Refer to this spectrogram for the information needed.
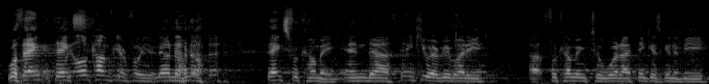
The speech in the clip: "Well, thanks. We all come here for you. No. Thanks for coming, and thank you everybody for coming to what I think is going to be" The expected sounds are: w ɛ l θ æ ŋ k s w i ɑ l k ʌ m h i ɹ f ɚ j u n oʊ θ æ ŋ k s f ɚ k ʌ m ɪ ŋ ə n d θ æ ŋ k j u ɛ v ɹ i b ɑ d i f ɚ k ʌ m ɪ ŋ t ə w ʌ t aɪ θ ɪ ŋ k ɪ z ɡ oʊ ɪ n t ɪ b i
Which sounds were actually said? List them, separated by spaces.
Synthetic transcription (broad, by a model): w ɛ l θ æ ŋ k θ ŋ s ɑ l k ʌ m h i ɹ f ɚ j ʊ n oʊ θ æ ŋ k s f ɚ k ʌ m ɪ ŋ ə n θ æ ŋ k j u ɛ v ɹ i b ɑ d i f ɚ k ʌ m ɪ ŋ t ə w ʌ t aɪ θ ɪ ŋ k ɪ z ɡ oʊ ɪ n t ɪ b i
